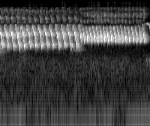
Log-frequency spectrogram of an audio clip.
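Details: Singing canary delivering a long, fast rolling trill of closely repeated high notes, steady and unbroken for three seconds, played to encourage other canaries to sing.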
